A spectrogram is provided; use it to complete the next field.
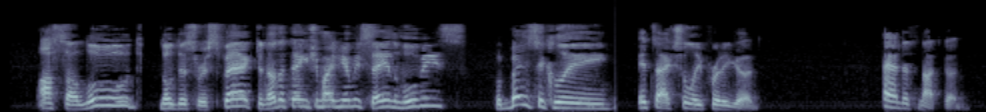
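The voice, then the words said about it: Put-on movie-style accent. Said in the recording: “I kind of lost my accent there for a minute. Some words are harder than others”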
